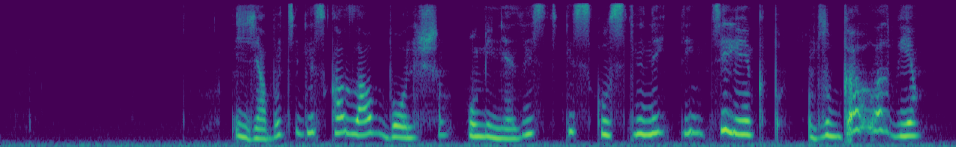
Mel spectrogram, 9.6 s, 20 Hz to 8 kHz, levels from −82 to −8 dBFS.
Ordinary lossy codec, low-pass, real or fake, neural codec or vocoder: none; 7.2 kHz; fake; autoencoder, 22.05 kHz, a latent of 192 numbers a frame, VITS, trained on many speakers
